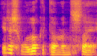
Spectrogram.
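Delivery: ordinary talk, nothing marked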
